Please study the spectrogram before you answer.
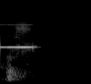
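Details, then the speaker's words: Single short high beep as an AED training unit is switched off during a CPR and AED basics class demonstration, after pads placement was shown. "okay and i'm gonna go ahead and turn this off now"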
